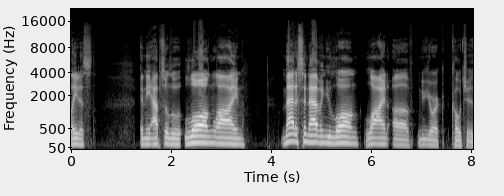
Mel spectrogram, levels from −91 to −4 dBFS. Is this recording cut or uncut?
cut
